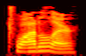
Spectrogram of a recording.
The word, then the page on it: twaddler: British English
